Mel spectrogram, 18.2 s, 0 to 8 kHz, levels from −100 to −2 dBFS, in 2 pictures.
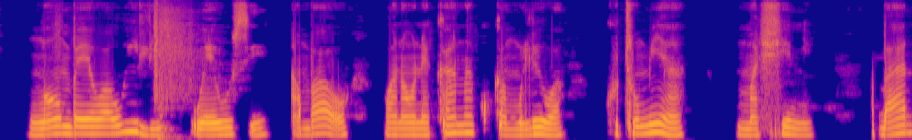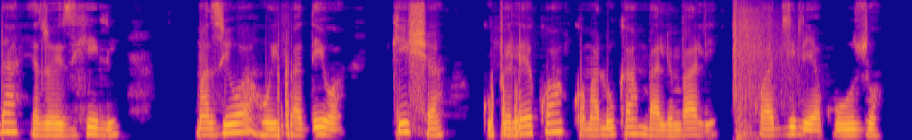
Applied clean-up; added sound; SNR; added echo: classical method Wiener filter.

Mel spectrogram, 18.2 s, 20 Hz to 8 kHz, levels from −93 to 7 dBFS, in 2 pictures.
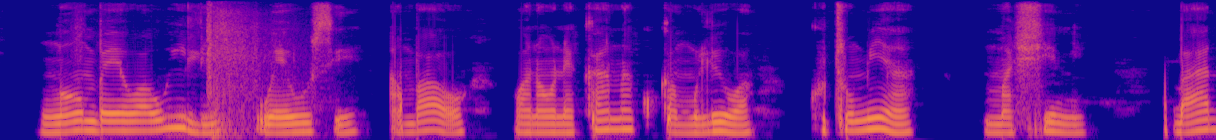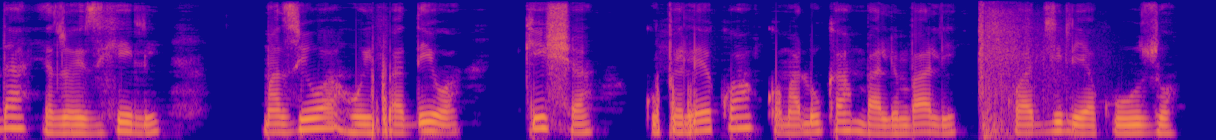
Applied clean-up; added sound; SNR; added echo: none; Explosion; 13 dB; none.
